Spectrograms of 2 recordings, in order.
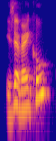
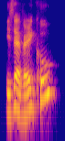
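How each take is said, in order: Both takes have the same delivery.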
